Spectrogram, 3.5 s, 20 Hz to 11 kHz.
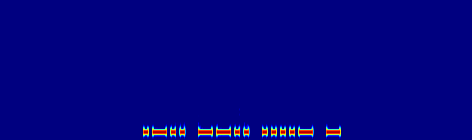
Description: Morse code, heard as a keyed tone, about 34 wpm, 700 Hz. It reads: LZ4T
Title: DXCC-100 Call Signs - 4 Characters - Repeated 2x - 35wpm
